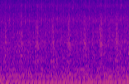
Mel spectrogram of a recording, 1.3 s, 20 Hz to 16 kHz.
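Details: Kia Sportage G4KD engine running on gas (LPG), 150,000 km, before teardown: rapid regular dull knocking over idle, steady with engine speed; piston knock from scuffed cylinders.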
